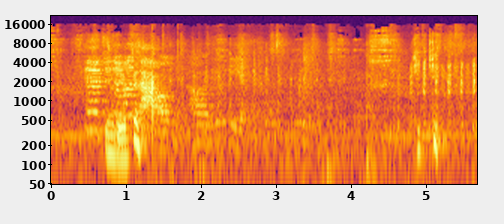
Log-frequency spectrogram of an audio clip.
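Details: Kiki, a dog who came to visit again and was a bit nervous, panting in quick breathy puffs, about three per second, while a person's voice talks briefly over it near the start and again near the end.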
